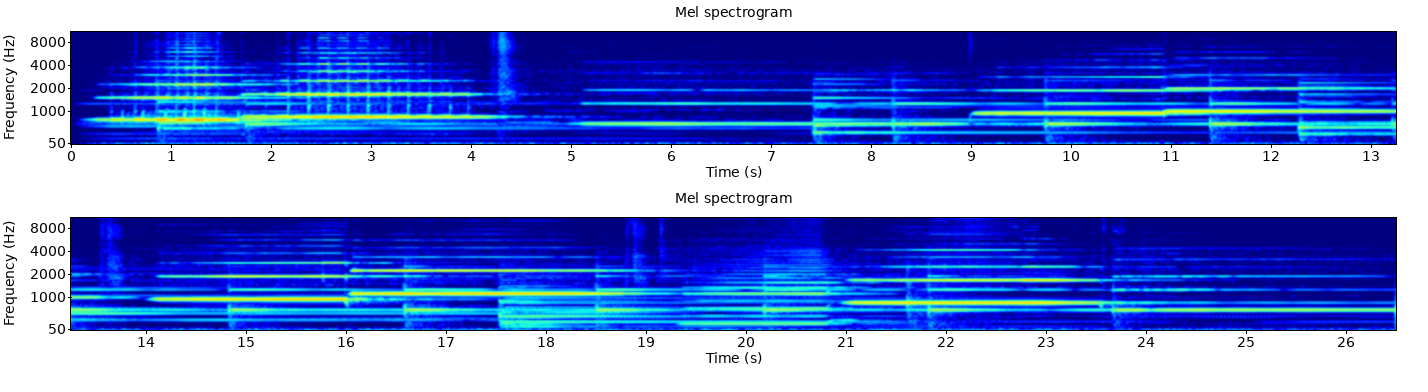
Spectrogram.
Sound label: Clarinet Sonata II. Timeless, mysterious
